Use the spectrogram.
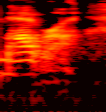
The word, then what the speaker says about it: Maura: they have the name Maura because that's a very relatively common name oh sorry they're they're pronouncing it Mara because it's supposed to be like Manny and Laura Lara but in Spanish there's a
